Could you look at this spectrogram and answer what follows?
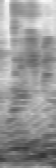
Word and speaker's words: daemon: be there if you see any daemon users pronounce demon but i'm not gonna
